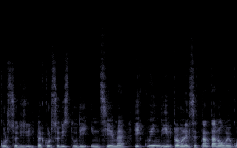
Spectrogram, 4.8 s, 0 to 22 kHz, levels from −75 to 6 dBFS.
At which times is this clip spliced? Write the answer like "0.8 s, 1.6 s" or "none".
2.6 s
